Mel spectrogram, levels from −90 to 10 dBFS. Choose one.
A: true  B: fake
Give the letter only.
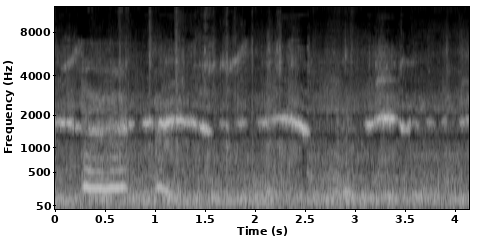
B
